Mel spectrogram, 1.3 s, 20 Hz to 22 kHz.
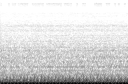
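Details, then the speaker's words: Turbo Acura RSX Type-S running smoothly with a deep, even idle on first start after upgrading to a Walbro 450 fuel pump. The pump primed loudly. "So we're going to go ahead and try to fire it up. Running really good."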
